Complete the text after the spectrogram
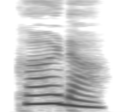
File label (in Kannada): "ಕಾಡ", Kannada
